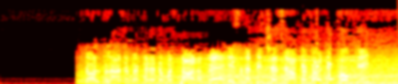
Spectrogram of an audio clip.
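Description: A middle-aged woman speaks with animation close to a microphone.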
